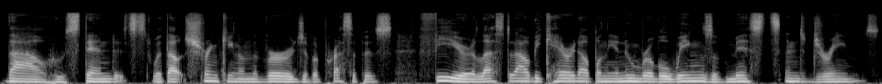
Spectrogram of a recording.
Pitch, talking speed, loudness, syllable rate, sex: 130 Hz, 170 wpm, -19 LUFS, 4.4 syllables/s, male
